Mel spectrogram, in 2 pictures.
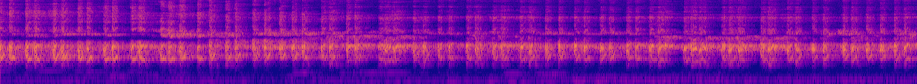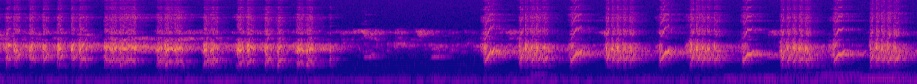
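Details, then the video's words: Long lure recording of white-breasted waterhen used for hunting: continuous harsh, grating croaks in quick succession, about two and a half per second, with a short pause near the end and then renewed rhythmic calling. "Suara pikat ruak ruak"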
